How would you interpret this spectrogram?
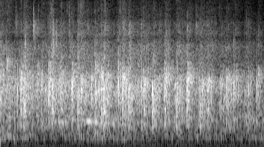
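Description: A church audience applauds the Lord at a Christmas Sunday service, a steady dense wash of many hands clapping that stays fairly even in loudness throughout, with no voices standing out.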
